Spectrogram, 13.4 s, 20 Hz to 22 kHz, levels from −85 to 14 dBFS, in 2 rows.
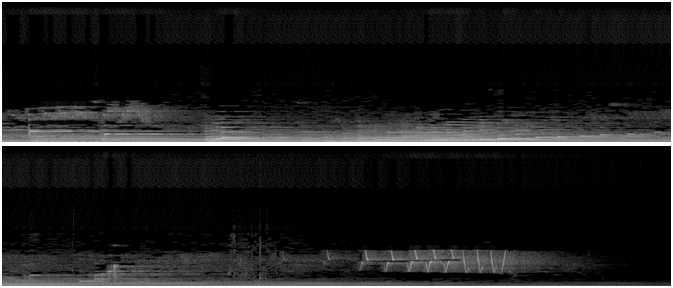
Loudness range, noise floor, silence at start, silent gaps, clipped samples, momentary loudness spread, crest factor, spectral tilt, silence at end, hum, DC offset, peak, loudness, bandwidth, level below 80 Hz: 13 LU; -60 dBFS; 0 s; none; under 0.1%; 20 LU; 18 dB; -7 dB/octave; 1.35 s; none; under 0.1%; -6 dBFS; -24 LUFS; over 20 kHz; -52 dBFS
